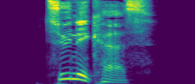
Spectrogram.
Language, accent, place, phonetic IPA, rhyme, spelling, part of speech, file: German, Germany, Berlin, [ˈt͡syːnɪkɐs], -yːnɪkɐs, Zynikers, noun, De-Zynikers.ogg
- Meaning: genitive singular of Zyniker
